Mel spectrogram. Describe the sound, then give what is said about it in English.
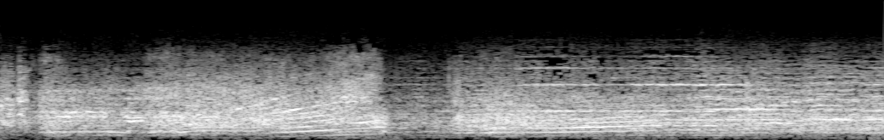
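A car engine roars as it accelerates hard through city streets at night, cutting past a trolley car, its pitch climbing through the gears, dipping briefly for a shift, then surging again in a loud, continuous rush. “We're moving so fast that police will not have a chance to know this is the Black Beauty.”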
